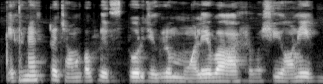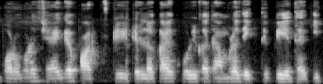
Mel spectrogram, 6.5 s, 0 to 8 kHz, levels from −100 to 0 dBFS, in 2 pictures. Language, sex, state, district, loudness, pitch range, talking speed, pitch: Bengali, male, West Bengal, Kolkata, -19 LUFS, 115-135 Hz, 175 wpm, 120 Hz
